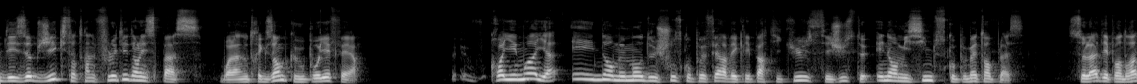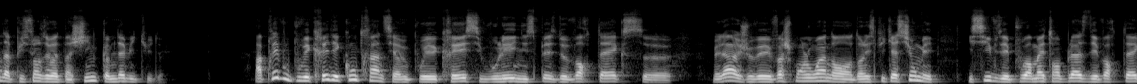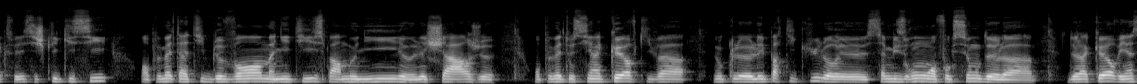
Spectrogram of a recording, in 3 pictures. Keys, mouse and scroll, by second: 5.9 click, 6.8-7.5 scroll down 1, 20.7-34.1 drag, 21.4-21.9 scroll down 1.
